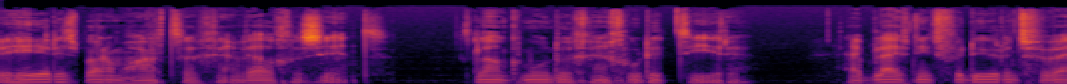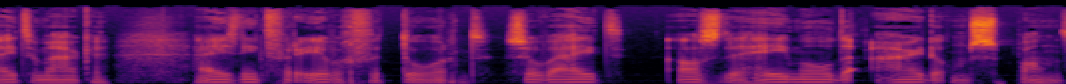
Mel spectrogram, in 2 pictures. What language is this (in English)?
Dutch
